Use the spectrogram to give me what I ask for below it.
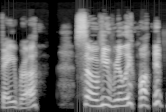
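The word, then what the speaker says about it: Feyre: I know her name's not fire. I know that's how I read, but it's but listen but listen to how close it is to fairy. Her name is Phyra.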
